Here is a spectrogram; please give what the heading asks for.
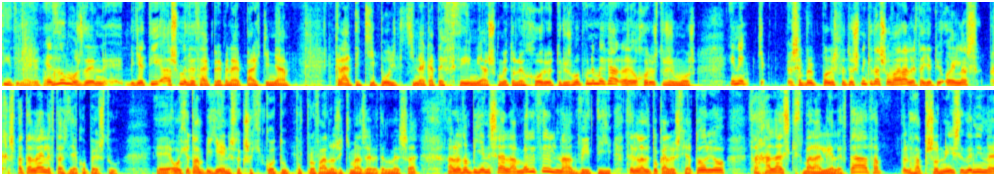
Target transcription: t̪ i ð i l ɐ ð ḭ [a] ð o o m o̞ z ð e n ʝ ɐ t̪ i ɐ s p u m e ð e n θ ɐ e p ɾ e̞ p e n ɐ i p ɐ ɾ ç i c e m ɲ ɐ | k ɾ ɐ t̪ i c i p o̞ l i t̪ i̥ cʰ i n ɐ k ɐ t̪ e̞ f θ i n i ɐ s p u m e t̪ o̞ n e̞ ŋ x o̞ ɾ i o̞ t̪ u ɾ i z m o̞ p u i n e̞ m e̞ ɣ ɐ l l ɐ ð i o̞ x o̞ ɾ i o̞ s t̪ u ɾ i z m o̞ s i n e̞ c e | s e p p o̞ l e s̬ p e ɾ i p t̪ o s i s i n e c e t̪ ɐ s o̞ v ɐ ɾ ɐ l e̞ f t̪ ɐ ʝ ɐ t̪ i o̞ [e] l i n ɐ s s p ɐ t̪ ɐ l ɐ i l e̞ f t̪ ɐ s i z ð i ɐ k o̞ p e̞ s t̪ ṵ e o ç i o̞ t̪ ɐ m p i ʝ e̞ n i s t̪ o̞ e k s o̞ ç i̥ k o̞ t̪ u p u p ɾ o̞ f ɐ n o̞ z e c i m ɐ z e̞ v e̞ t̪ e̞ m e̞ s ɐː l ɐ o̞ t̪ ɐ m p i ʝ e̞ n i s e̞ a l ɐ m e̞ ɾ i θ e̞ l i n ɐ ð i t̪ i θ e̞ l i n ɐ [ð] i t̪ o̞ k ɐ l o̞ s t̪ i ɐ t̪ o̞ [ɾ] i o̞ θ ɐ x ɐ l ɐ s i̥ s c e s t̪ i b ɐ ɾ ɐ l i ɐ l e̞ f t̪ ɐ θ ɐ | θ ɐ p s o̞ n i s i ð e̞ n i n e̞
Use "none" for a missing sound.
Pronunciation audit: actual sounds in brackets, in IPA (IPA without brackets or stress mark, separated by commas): e, e, ð, ɾ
